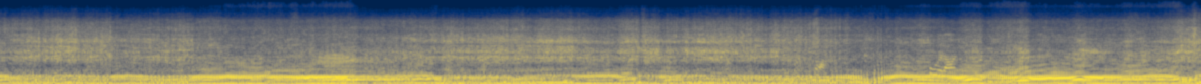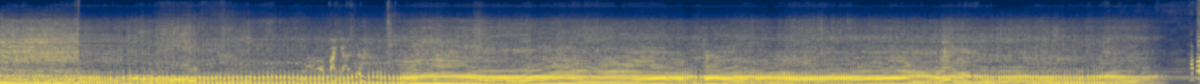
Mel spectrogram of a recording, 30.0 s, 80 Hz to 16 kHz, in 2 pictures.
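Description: Gas Gas EX250F four-stroke single-cylinder dirt bike engine, heard up close from the moving bike, ridden hard with the revs rising and falling through throttle and gear changes. The engine sound drops out abruptly just before the end.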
